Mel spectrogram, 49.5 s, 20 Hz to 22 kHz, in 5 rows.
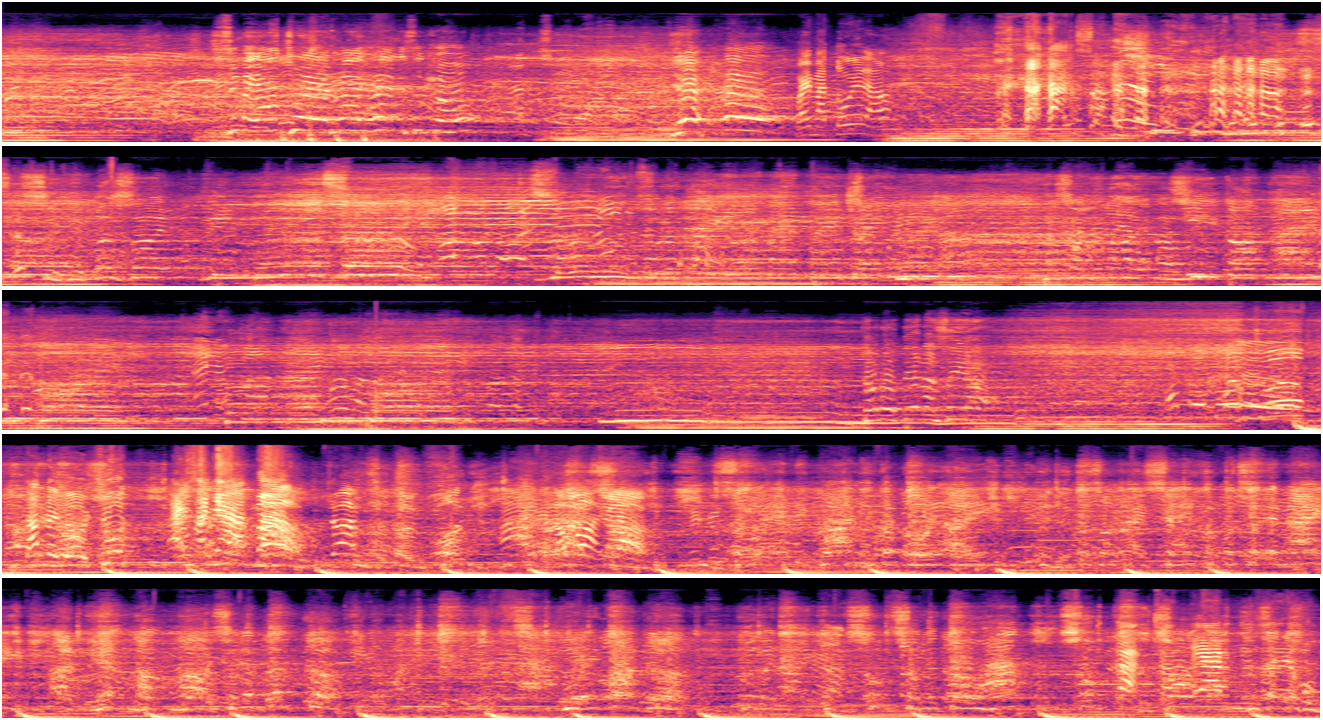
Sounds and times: Music: 0:00.0 - 0:49.4.

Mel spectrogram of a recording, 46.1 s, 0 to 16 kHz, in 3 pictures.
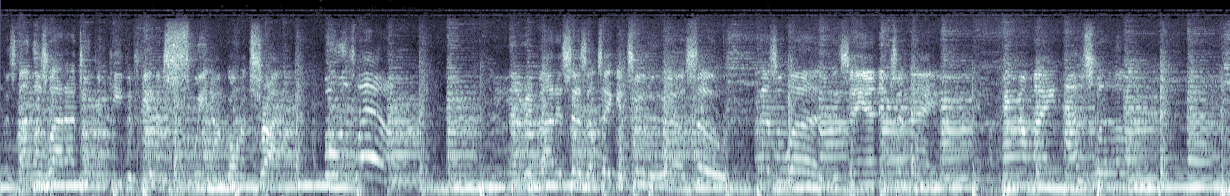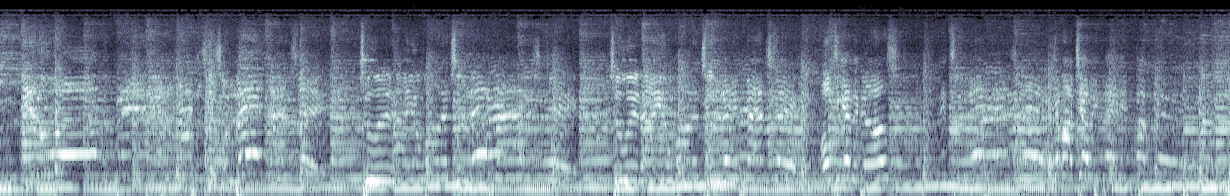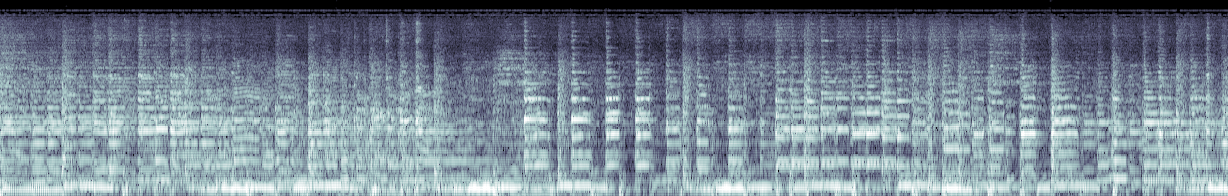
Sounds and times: Guitar: 0:00.0 - 0:46.1
Rock music: 0:00.0 - 0:46.1.

